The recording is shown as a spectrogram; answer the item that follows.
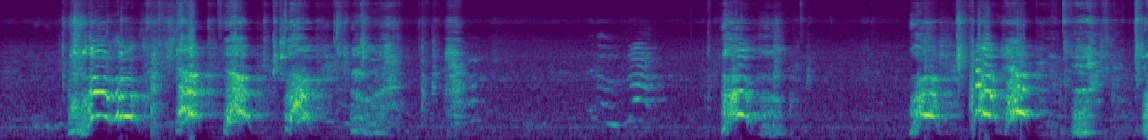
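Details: A six-year-old male Japanese Spitz and Shih Tzu cross, described as angry, gives a run of short, wavering howls and yowls.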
